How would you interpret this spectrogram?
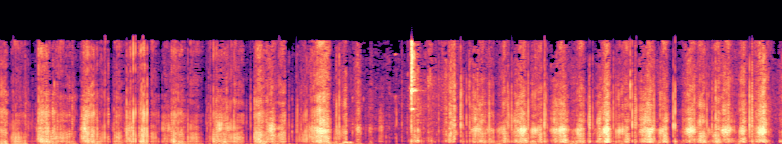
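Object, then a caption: Small leather crossbody bag. Long acrylic nails tap and scratch across the surface of a small, hollow tan/orange leather (possibly faux) crossbody bag held in front of the mic. The result is a dense, irregular stream of quick clicky taps mixed with rough, zipper-like scraping.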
